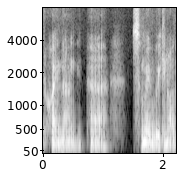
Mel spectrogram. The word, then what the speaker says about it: Huineng: of Sensei Kathy, because it's spelled in a way where we want to say Huineng, which is often how we say it. And she gave a whole lecture once on, not a whole lecture, but she started her lecture because she studied Chinese on encouraging us to pronounce it Huineng.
